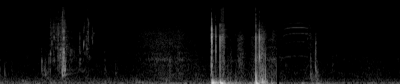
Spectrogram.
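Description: Two knocks against a kayak about half a second apart, after a few lighter clicks, as the angler handles his catch and tackle in the boat.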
